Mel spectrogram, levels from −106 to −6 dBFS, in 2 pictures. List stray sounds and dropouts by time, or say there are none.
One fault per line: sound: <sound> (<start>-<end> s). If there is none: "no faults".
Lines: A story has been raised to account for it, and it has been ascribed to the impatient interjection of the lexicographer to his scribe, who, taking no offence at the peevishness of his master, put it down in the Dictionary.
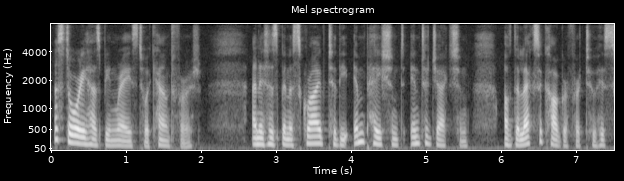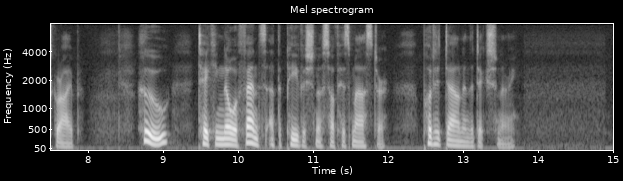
no faults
